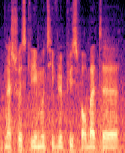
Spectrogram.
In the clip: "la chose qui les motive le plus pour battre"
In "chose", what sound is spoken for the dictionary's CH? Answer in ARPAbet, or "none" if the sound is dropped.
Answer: SH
